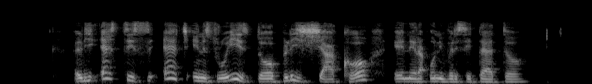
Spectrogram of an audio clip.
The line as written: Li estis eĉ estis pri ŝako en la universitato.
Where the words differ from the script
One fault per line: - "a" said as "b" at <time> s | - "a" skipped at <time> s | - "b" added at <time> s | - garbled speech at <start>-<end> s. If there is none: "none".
- "estis" said as "instruisto" at 2.0 s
